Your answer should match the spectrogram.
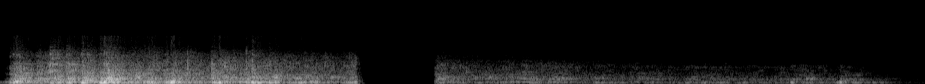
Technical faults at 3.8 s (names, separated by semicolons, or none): long network dropout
